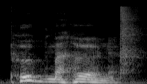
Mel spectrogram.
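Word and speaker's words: póg mo thóin: Poog Mahern. Yeah. Knowing English and Spanish doesn't help with Gaelic pronunciations.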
